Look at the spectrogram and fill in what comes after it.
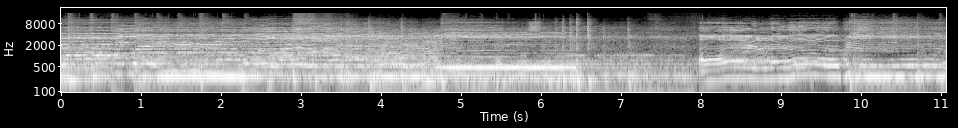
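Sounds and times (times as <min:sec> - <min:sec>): live rock band playing: 0:00.0 - 0:11.0.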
